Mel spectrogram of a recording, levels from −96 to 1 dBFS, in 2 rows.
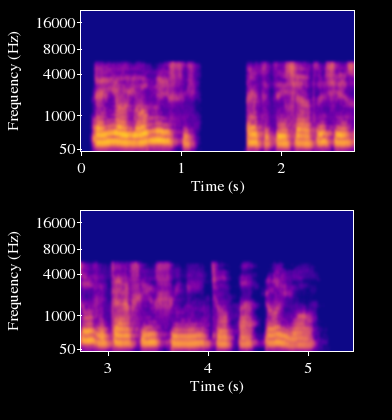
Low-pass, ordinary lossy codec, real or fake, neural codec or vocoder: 5.4 kHz; none; fake; codec, 44.1 kHz, 2.6 kbps, SNAC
